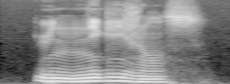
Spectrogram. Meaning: negligence; carelessness
- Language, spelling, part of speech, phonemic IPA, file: French, négligence, noun, /ne.ɡli.ʒɑ̃s/, Fr-négligence.ogg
